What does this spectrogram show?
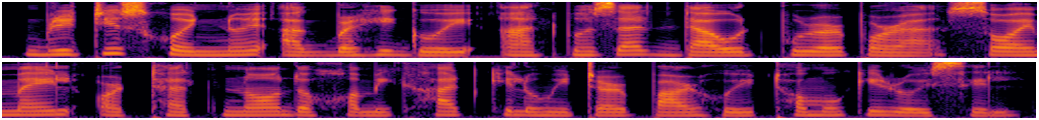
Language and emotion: Assamese, neutral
